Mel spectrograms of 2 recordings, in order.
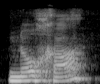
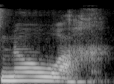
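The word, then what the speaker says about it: נֹחַ: It means that it's pronounced before the chet instead of after it. So it's not nocha, it's noach.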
